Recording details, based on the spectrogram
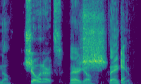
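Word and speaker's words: Schoenaerts: Schoenarts.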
